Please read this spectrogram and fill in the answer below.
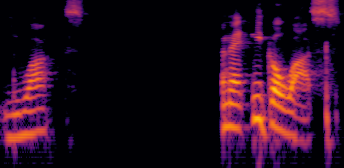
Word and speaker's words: ECOWAS: countries in the EU African countries in um ewas I I butchered that uh it's not you it's not it's uh not did I say Ewoks and then ecowas right nikowas is a good example of a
